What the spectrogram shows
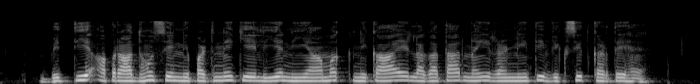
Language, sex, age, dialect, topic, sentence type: Hindi, male, 18-24, Garhwali, banking, statement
